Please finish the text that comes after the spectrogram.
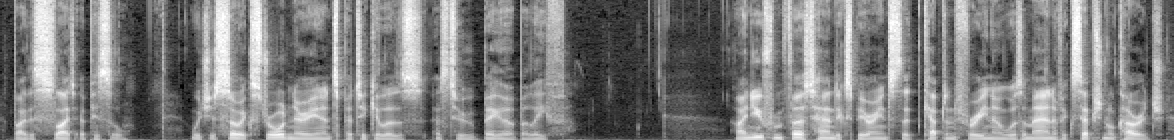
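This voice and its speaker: Low-voiced, dignified older gentleman narrator played by an actor. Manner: measured, dignified, censorious. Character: disapproving, educated older man narrating a memoir. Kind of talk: formal scripted radio play narration.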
